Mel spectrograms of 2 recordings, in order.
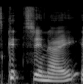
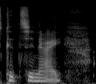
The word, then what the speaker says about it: Kitsune: Yeah, I just realised I'm pronouncing it wrong. It's Kitsune. It's not how I was saying it before, so it's Kitsune.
